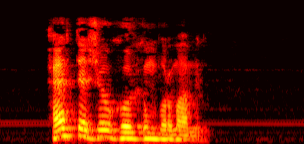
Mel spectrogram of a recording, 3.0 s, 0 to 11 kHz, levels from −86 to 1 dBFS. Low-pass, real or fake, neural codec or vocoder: 7.2 kHz; real; none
